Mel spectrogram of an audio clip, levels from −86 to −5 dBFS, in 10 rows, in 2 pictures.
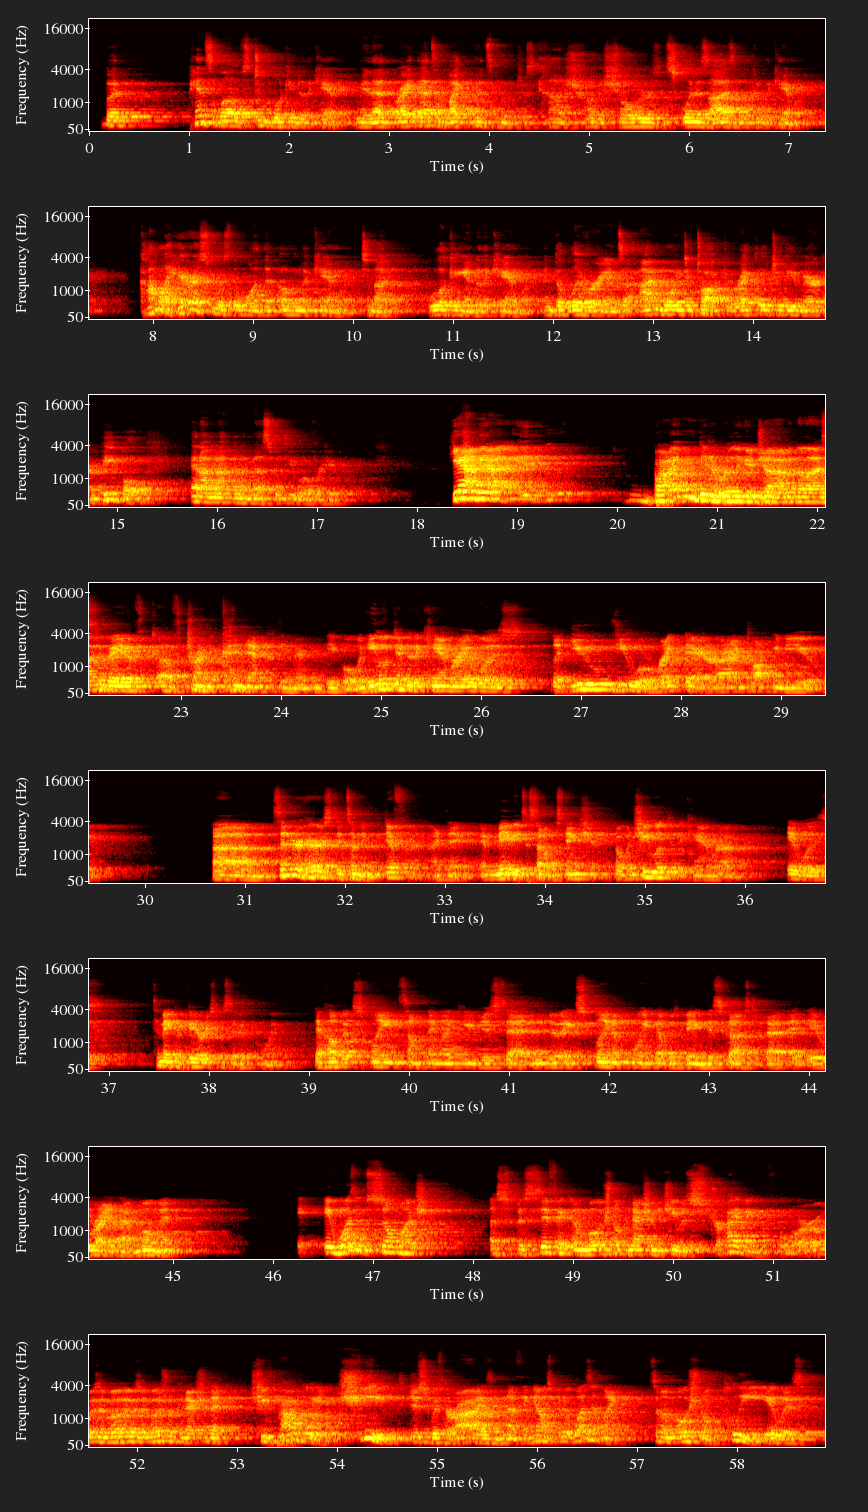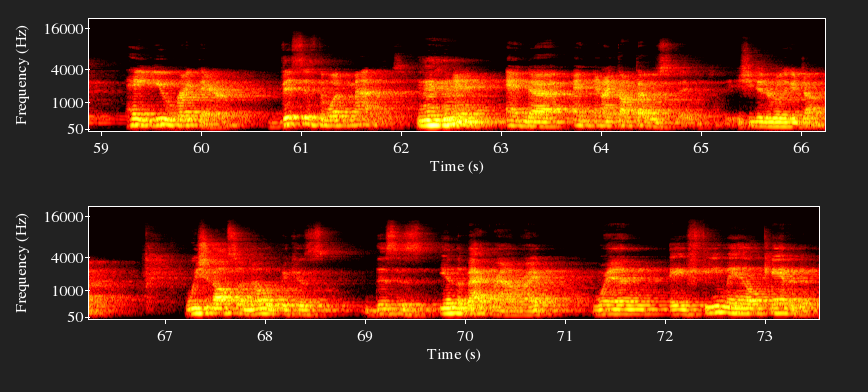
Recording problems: off-mic speech; far
room echo; noticeable; dies away in 1.5 s
uneven, jittery; strongly; from 1 s to 1:04

